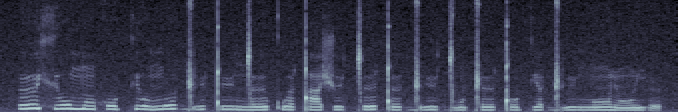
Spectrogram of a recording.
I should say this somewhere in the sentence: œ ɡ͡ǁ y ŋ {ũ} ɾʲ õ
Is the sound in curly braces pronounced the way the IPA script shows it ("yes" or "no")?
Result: no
